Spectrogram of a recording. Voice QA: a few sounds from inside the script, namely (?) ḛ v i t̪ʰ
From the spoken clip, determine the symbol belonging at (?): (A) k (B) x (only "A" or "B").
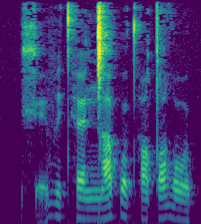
B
